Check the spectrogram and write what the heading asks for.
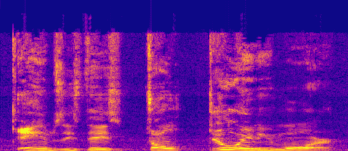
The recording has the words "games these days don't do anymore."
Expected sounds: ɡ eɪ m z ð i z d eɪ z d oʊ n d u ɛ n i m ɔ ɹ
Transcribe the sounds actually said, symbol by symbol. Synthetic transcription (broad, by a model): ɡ eɪ m z ð i z d eɪ z d oʊ n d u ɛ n i m ɔ ɹ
